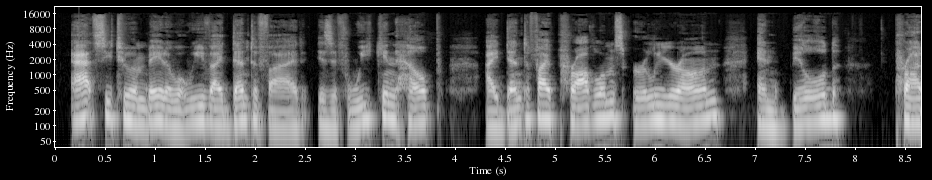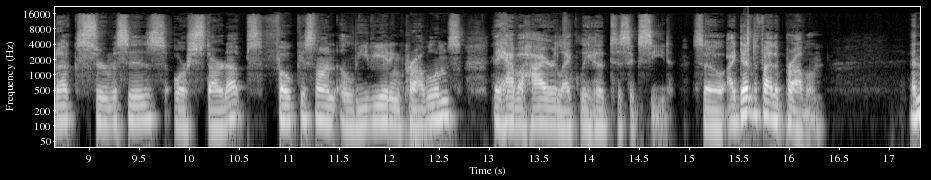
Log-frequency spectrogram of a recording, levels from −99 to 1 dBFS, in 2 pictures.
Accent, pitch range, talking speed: American, 105-130 Hz, 130 wpm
